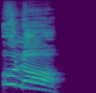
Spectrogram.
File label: MEXICO, MEXICAN; ILIO; Vocal Planet VOL-5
